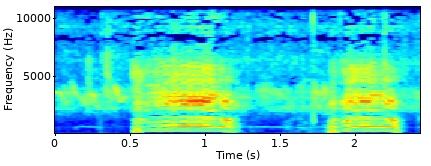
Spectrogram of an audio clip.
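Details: Goat kept in a cooled room, brought out to a field today and unsettled there, giving two loud, nasal, wavering bleats, each under a second, separated by a short quiet gap.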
